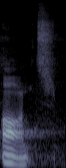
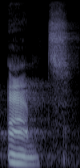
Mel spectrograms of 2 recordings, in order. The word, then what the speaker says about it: aunt: you by, for instance, I pronounce the opposites of uncle as aunt. I say, my aunt out here, you say my aunt, which to me is an insect, made me look like an ass.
